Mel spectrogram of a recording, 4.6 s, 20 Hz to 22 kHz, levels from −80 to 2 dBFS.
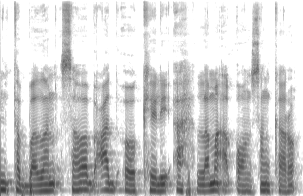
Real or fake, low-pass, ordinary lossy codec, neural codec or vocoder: fake; none; none; vocoder, 44.1 kHz, 128 mel bands every 256 samples, BigVGAN v2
